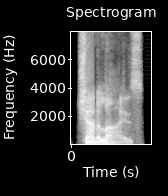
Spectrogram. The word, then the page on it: channelize: British English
